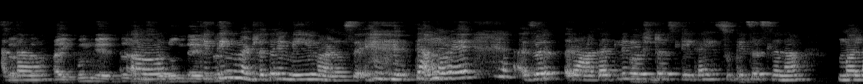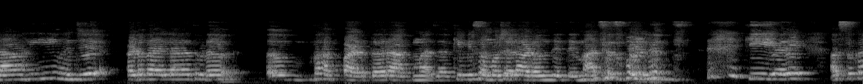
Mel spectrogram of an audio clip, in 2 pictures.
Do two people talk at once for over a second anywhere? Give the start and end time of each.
none

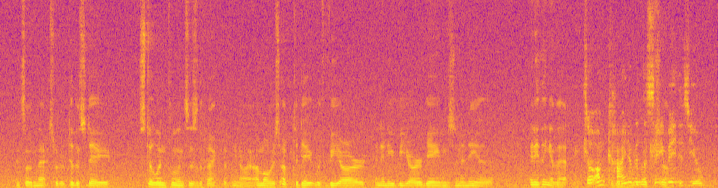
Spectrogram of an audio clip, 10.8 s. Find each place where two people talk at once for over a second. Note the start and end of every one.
8.8-10.1

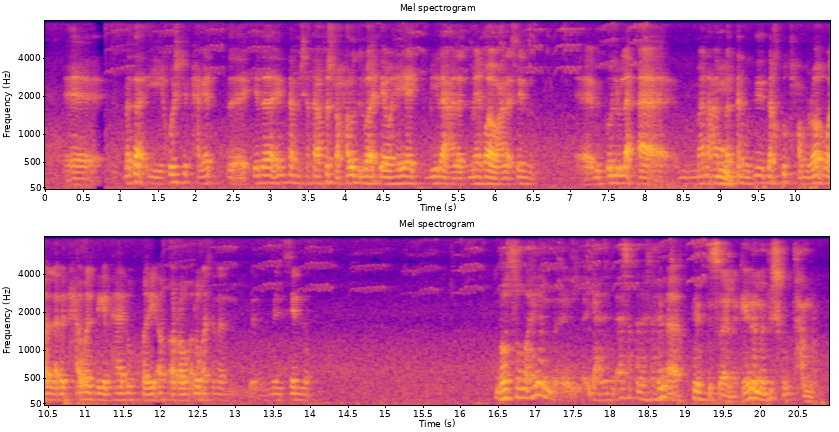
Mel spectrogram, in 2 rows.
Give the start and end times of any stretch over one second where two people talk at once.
none

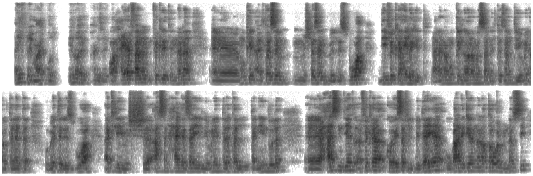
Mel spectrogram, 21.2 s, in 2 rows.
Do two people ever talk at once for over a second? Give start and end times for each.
none

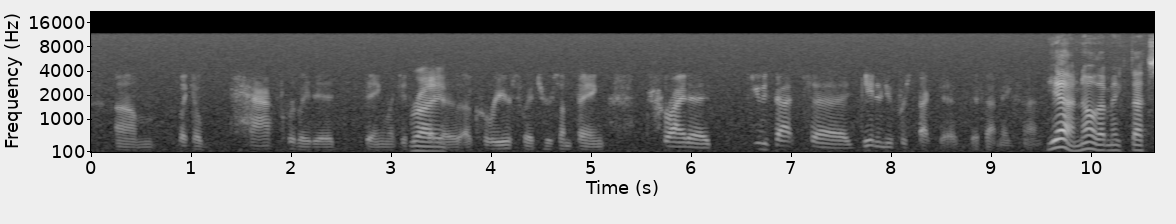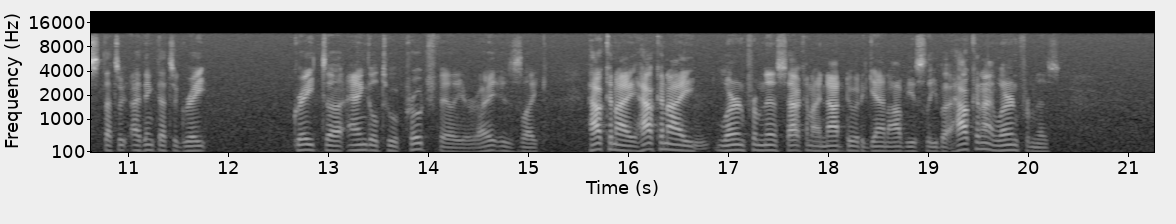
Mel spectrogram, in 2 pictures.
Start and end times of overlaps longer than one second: none

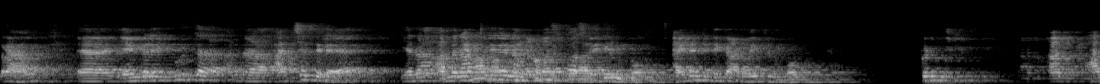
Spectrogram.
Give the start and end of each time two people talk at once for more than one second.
4.8-6.4

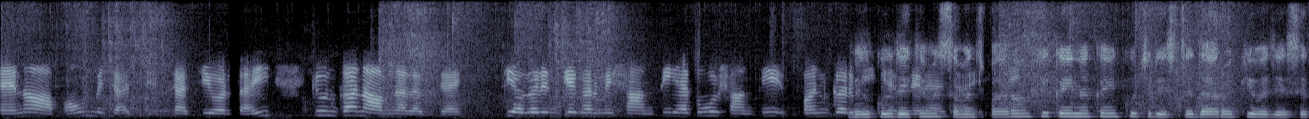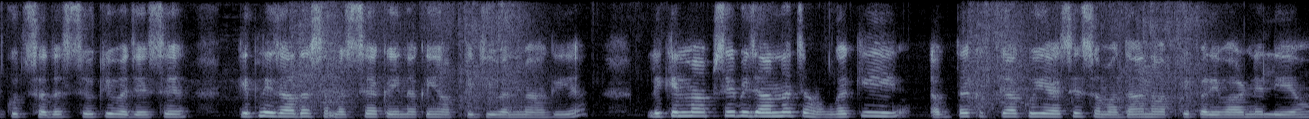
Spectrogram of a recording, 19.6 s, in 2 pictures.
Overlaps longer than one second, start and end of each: 6.4-7.8

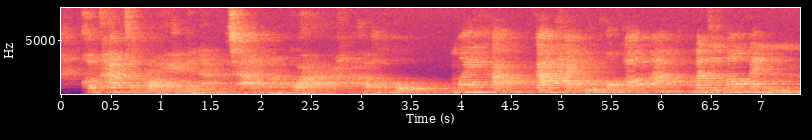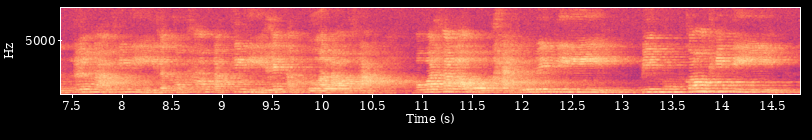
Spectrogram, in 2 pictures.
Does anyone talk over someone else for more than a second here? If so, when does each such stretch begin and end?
none

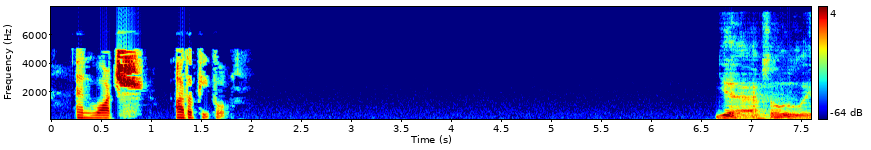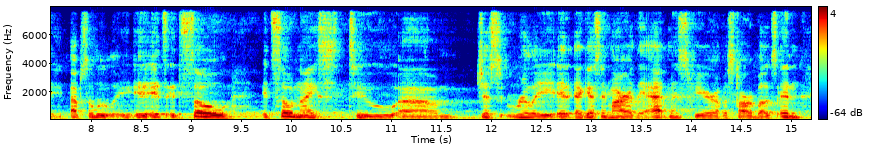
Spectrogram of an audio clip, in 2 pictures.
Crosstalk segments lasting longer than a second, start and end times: none

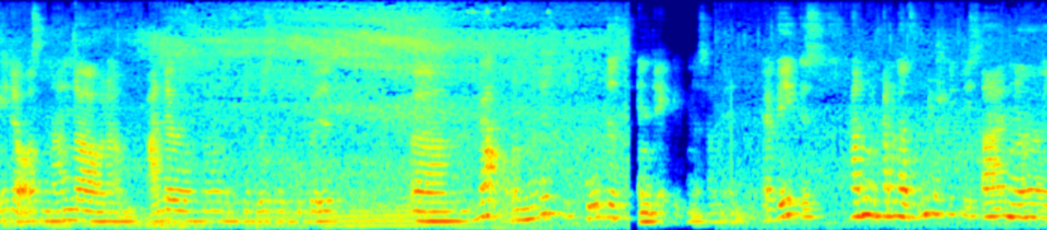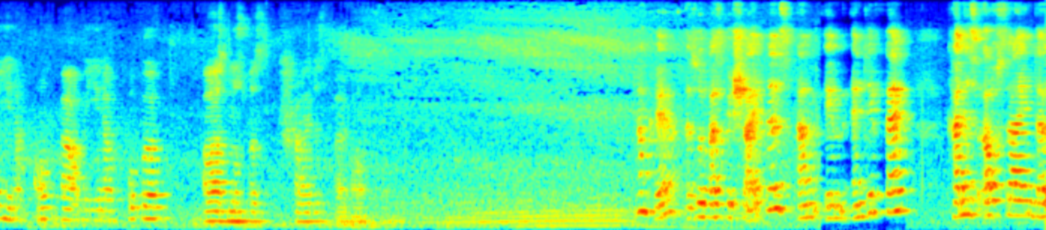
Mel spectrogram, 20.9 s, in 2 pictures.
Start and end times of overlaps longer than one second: none

